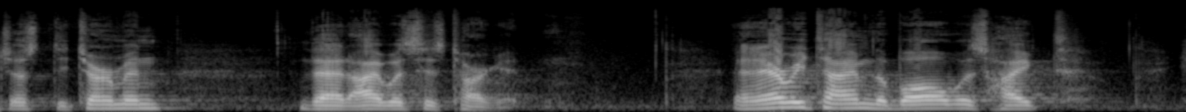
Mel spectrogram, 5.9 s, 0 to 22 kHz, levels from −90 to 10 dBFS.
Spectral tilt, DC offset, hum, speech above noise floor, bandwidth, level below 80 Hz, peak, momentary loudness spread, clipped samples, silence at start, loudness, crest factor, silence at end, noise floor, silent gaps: -6 dB/octave; under 0.1%; none; 39 dB; 14.5 kHz; -72 dBFS; -6 dBFS; 13 LU; under 0.1%; 0 s; -22 LUFS; 18 dB; 0.55 s; -61 dBFS; none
